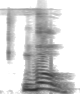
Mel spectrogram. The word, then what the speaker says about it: বউ: ও এর মতো উচ্চারিত হবে। যেমন দেখো বউ, তাহলে আদ্য অ এর পরে রস্বইকার আছে, তাহলে আমরা উচ্চারণ করব বয়কার রস্বউ, বউ।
